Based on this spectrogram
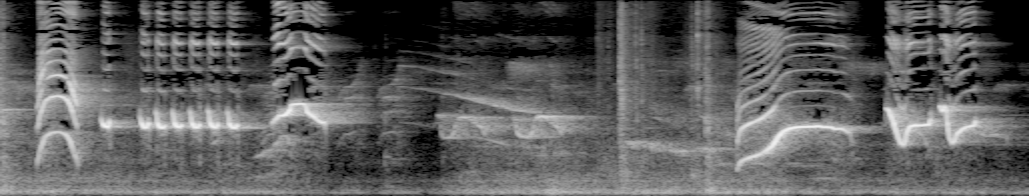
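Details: Caged masked laughingthrush, locally poksay hongkong, singing: a loud arched note, a quick series of six short repeated whistles, a gap, then a long rising whistle and a final looping phrase.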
